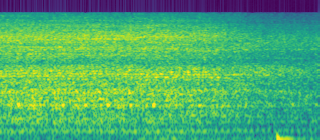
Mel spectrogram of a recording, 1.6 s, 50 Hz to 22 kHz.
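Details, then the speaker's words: 2004 GMC Envoy after repair for P0300/P0304 cylinder 4 misfire, restarted: smooth even idle hum and normal factory exhaust, no check engine light; normal idle. "so the engine sounds good now another thing we can do is we can take a listen to the exhaust so the sweet hum of that factory exhaust sounds pretty good i don't hear anything out of the ordinary with that"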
